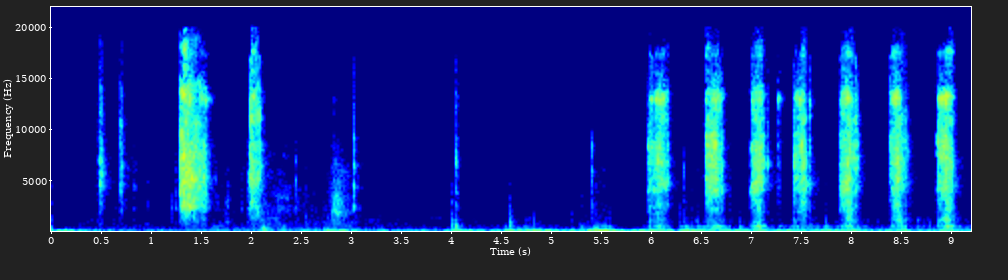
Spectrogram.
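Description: Socket wrench ratcheting in quick clicking bursts on a Chrysler 300S during a push-to-start kill switch install, sharp metallic ticks in uneven runs with short pauses, close up and fairly quiet.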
